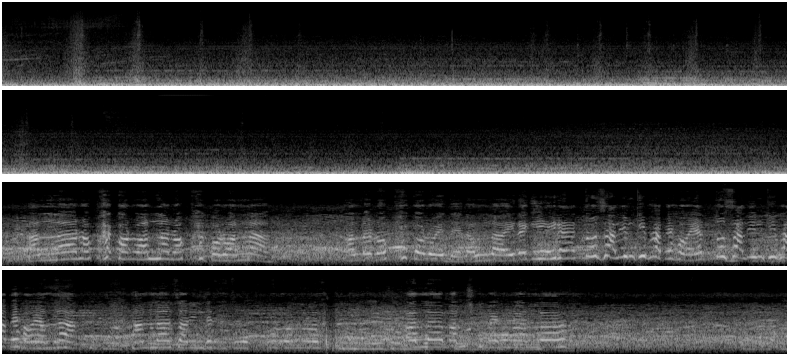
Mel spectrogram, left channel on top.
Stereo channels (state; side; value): different; both; correlation 0.00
